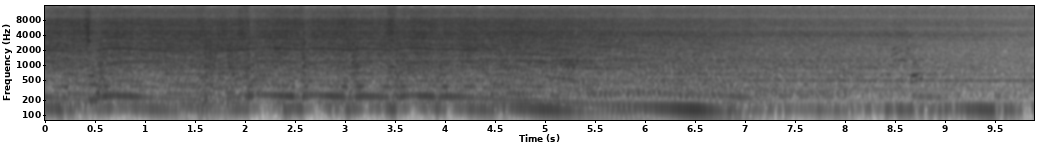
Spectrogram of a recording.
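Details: 1999 Ford Mustang GT V8 revving up and settling: a steady knock about three per second riding over the exhaust throughout; engine knock, cause unidentified.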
